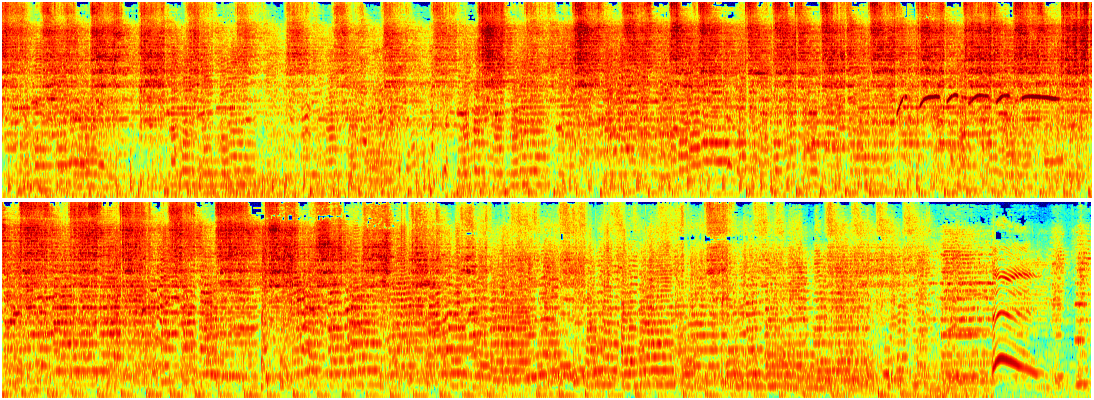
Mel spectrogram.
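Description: A marching brass band playing a festive tune, with saxophones, trumpets and tubas over a steady bass-drum beat.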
